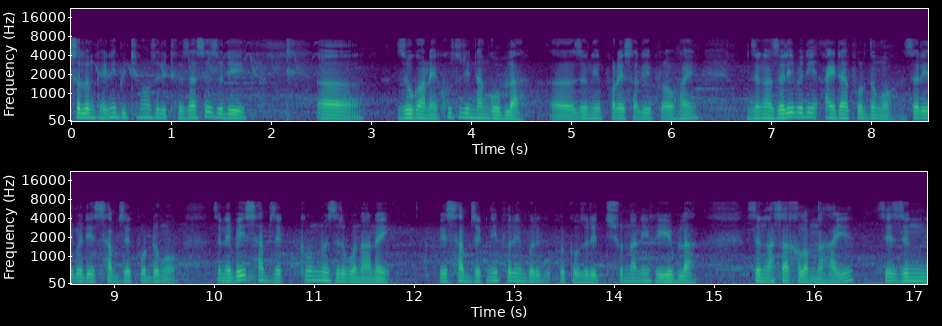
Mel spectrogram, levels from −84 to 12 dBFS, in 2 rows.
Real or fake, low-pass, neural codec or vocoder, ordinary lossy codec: real; 7.2 kHz; none; none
